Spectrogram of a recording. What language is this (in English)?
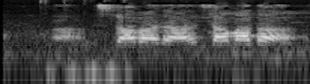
Pashto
